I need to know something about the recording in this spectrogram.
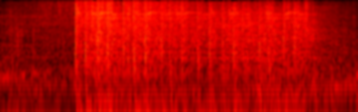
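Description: Fiery blasts roar and crackle.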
